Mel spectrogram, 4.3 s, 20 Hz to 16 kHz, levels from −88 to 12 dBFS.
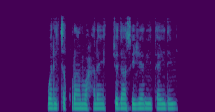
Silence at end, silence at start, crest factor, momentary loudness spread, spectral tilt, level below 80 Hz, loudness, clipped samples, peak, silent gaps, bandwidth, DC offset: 0.75 s; 0.95 s; 18 dB; 6 LU; -5.5 dB/octave; -76 dBFS; -35 LUFS; under 0.1%; -18 dBFS; 1.33-1.37 s, 2.12-2.25 s; 9.4 kHz; under 0.1%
